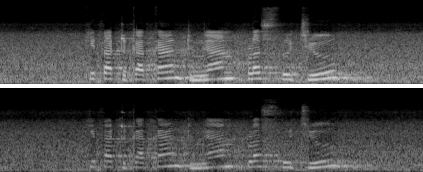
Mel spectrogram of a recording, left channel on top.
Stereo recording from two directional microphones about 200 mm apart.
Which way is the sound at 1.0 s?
45° left (ahead or behind).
